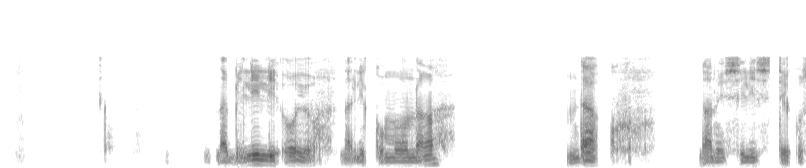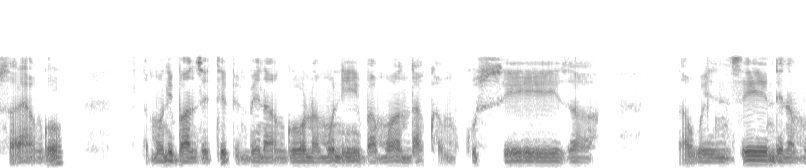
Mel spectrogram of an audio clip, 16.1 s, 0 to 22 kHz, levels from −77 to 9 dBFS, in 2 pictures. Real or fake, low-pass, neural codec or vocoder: fake; 5.4 kHz; vocoder, 22.05 kHz, 80 mel bands, Vocos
